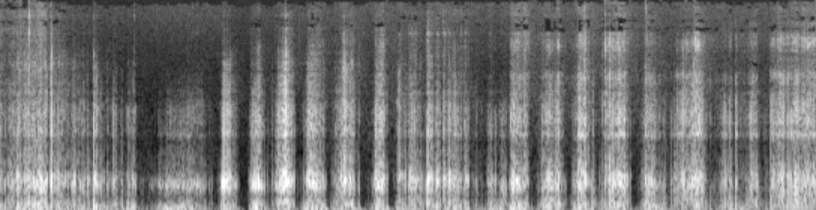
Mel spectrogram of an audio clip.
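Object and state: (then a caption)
Wooden lattice coaster. Long nails scratch a small, flat, woven wooden lattice coaster close to the microphone. The sound is a steady run of quick, uneven, dry raspy strokes with a rough, low-heavy texture. Each stroke is short and fades almost instantly.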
